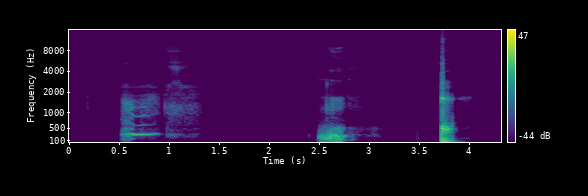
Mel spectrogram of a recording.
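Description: A voiced burp starts things off, then a second deep, gurgly belch and a short sharp one after pauses; three separate deliberate belches, loud and recorded binaurally, with no talking.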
